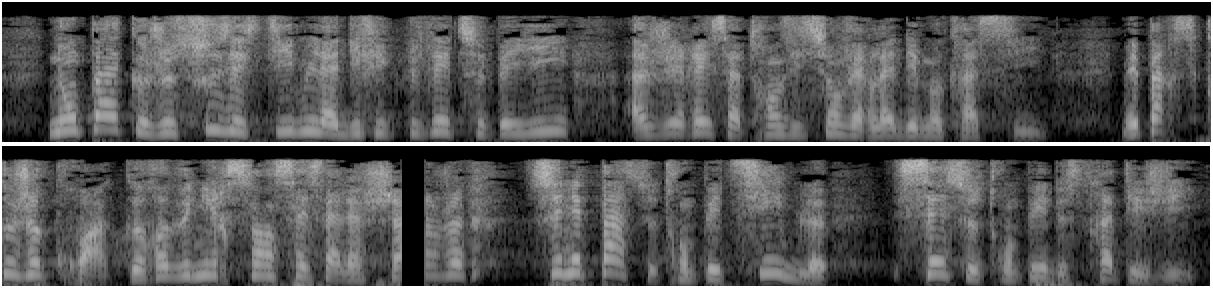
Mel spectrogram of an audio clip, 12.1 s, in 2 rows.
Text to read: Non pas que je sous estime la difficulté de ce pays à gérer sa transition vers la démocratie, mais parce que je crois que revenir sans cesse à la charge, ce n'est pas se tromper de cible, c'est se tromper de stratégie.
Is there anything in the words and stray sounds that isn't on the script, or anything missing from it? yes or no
yes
